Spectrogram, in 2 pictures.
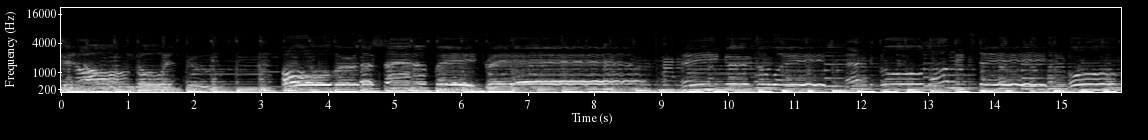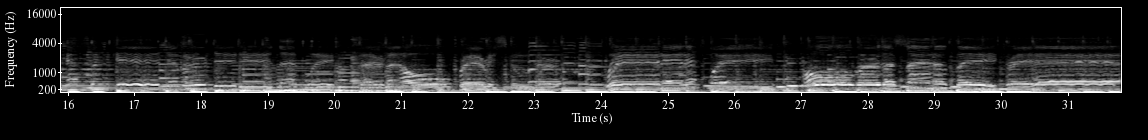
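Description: Classic country music played by a small string band, with acoustic guitar and a steady bass line and a wavering melody line over the top.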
